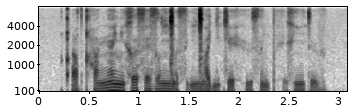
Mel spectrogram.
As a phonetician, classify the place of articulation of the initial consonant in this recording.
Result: uvular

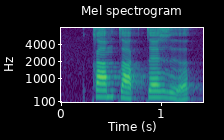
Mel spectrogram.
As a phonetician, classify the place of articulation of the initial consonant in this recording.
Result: velar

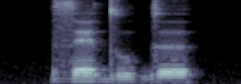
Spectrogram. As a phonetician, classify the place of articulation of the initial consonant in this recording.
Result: alveolar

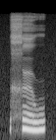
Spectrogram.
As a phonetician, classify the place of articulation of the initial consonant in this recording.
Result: velar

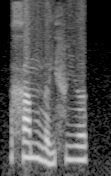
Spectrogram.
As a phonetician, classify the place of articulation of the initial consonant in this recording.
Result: velar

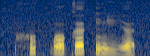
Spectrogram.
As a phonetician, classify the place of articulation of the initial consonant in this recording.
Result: glottal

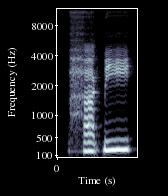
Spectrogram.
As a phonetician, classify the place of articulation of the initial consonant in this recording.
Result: glottal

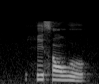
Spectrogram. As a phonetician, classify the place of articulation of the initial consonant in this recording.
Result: glottal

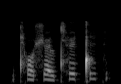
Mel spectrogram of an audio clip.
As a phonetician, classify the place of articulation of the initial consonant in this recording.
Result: palatal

